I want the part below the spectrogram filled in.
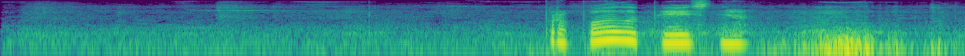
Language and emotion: Russian, neutral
